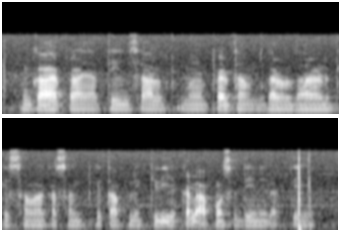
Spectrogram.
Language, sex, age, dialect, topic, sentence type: Hindi, male, 18-24, Awadhi Bundeli, agriculture, statement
